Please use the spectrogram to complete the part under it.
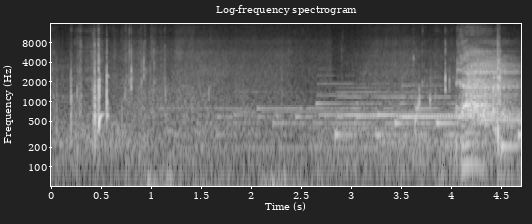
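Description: Water sloshing and gurgling as someone drinks from a 1.5 litre Nalgene bottle on a snowy mountain summit, with faint liquid squishes followed by a louder burst of splashing near the end.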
